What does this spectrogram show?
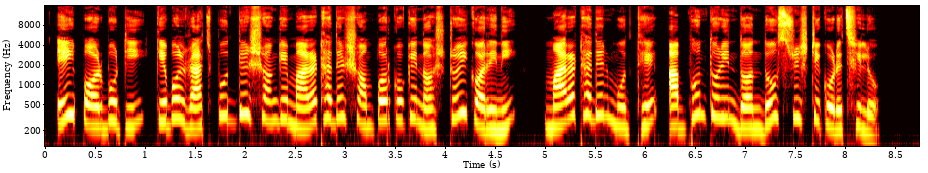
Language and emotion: Bengali, neutral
